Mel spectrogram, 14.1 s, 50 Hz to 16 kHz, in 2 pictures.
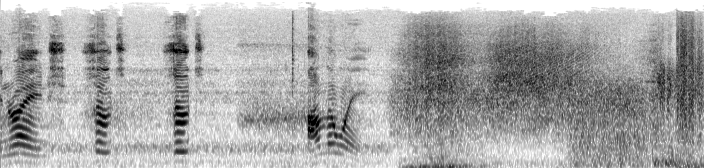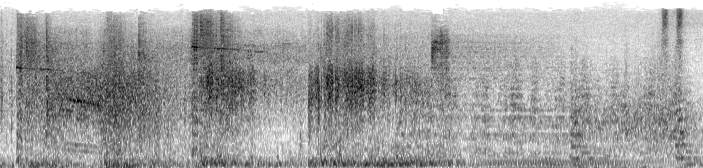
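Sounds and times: continuous rumble: 0.0s - 14.0s
heavy explosion blasts: 3.9s - 11.8s.

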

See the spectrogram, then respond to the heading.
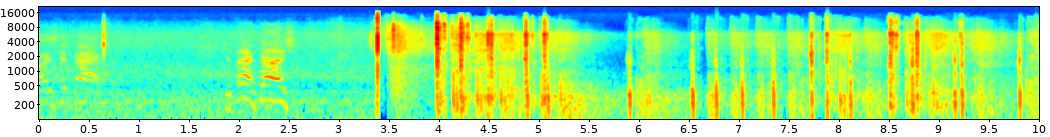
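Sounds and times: rifle shots: 3.4s - 10.0s.

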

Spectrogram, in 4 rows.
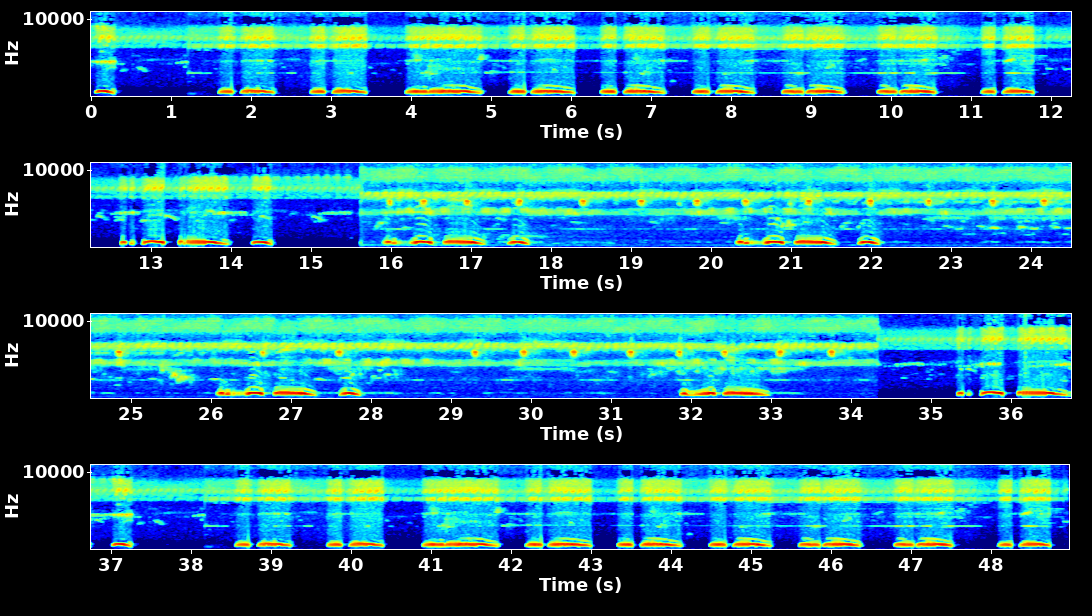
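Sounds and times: dove cooing: 0.0s - 0.4s, 1.6s - 11.9s, 12.6s - 14.6s, 15.9s - 17.9s, 20.3s - 22.2s, 25.6s - 28.2s, 31.8s - 33.2s, 35.4s - 37.4s, 38.6s - 48.9s
faint high chirps: 0.0s - 48.9s.

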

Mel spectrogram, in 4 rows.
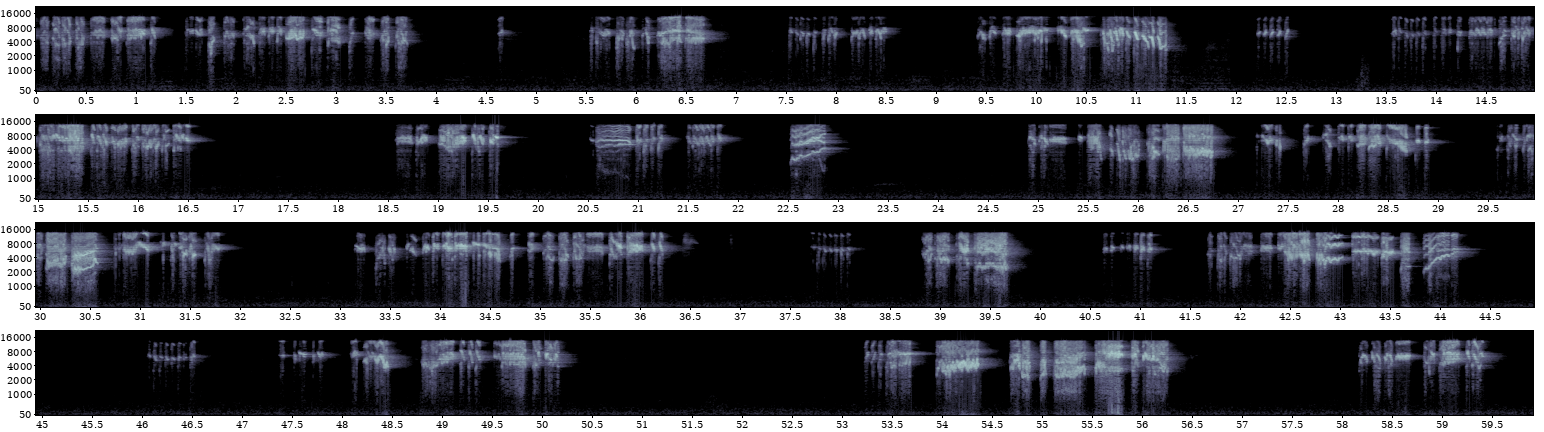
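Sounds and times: bird high jingling song: 0.1s - 3.8s, 5.5s - 6.8s, 7.5s - 8.6s, 9.4s - 11.4s, 20.5s - 23.1s, 24.9s - 32.0s, 33.2s - 36.5s, 40.6s - 44.4s, 47.4s - 50.3s, 53.2s - 56.4s.

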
